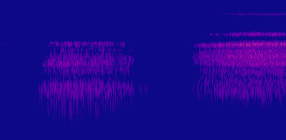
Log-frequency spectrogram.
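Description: A person's deep ujjayi breathing, each breath a soft, even hiss through the throat: one breath about half a second in lasting just over a second, then a longer one starting about three seconds in.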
